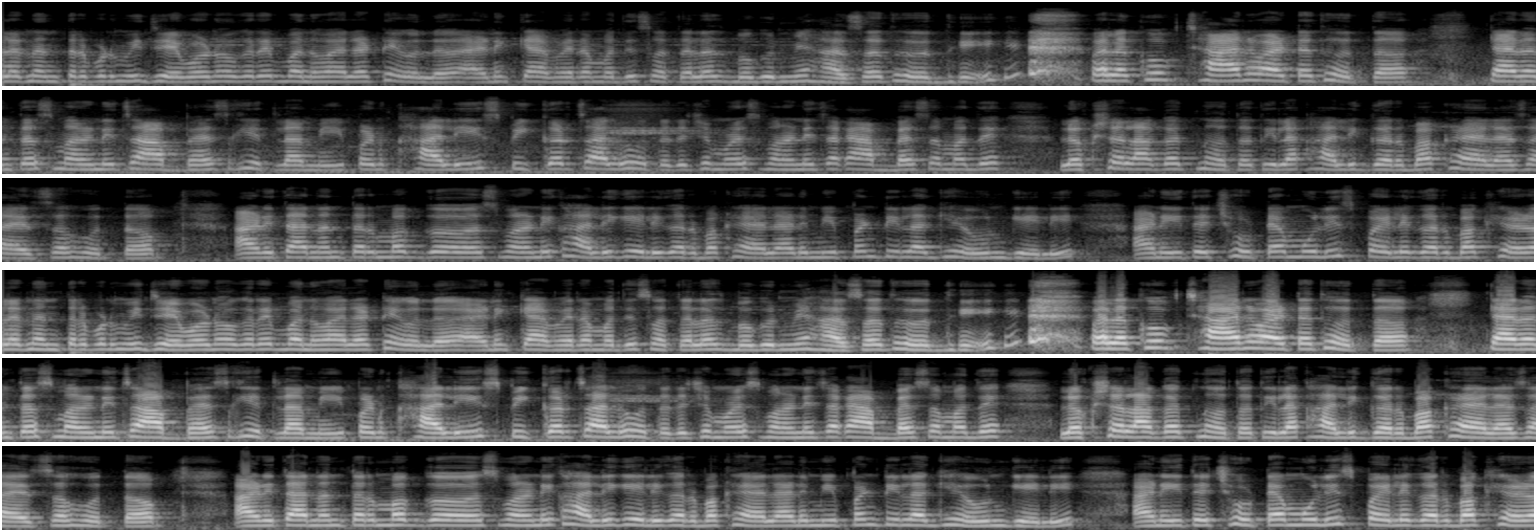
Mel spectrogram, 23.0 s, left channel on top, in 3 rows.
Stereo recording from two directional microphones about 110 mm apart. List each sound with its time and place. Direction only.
0.0 s a woman's voice: 50° right (ahead or behind)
